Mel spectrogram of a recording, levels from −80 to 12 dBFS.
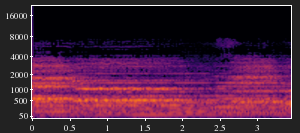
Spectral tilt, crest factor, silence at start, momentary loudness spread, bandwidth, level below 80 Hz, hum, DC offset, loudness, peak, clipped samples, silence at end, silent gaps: -3 dB/octave; 16 dB; 0 s; 10 LU; 7.8 kHz; -50 dBFS; none; under 0.1%; -21 LUFS; -6 dBFS; under 0.1%; 0 s; none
